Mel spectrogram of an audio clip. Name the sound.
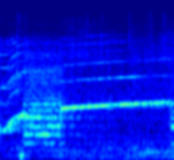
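ambulance siren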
